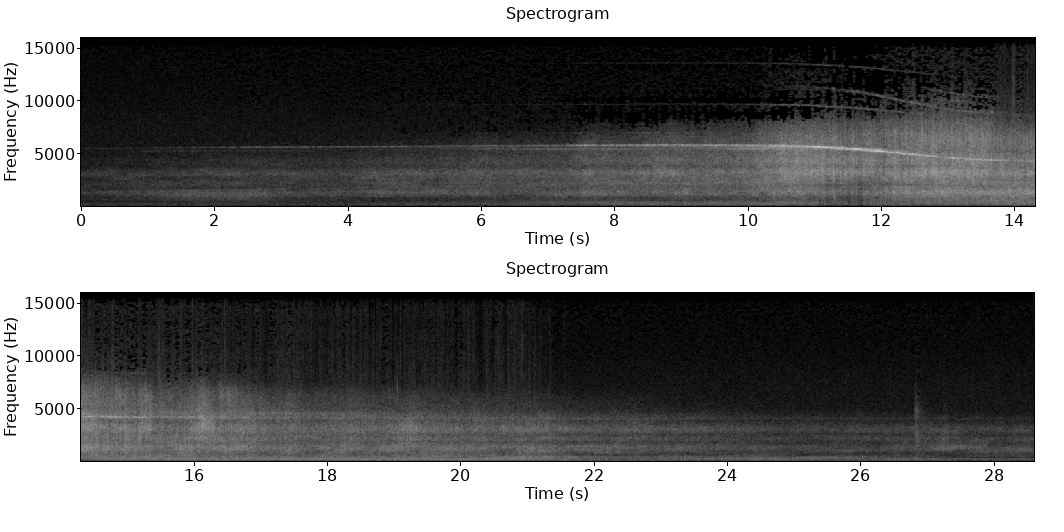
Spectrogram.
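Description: Light twin-turbofan business jet taking off at full power. The turbine whine and rumble build as it rolls down the runway and peak as it lifts off and passes, with the high whine dropping in pitch about halfway through. The sound then fades as the jet climbs away.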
